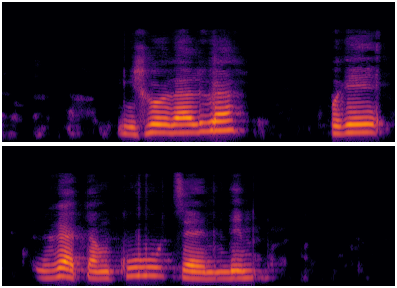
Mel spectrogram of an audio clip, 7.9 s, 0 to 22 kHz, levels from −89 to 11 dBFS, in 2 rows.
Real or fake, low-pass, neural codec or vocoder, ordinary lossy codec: fake; 10.8 kHz; codec, 24 kHz, 1.2 kbps, DualCodec; AAC, 48 kbps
